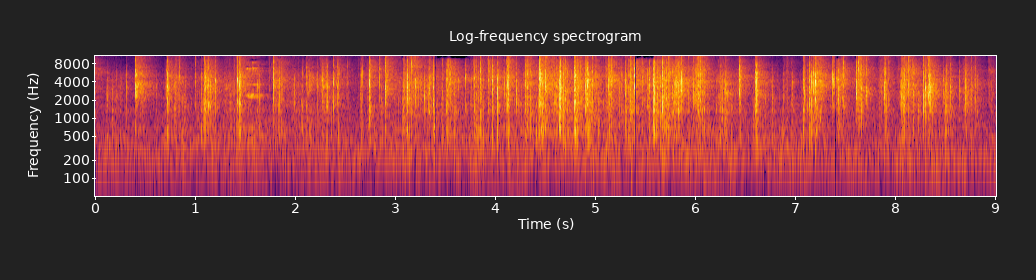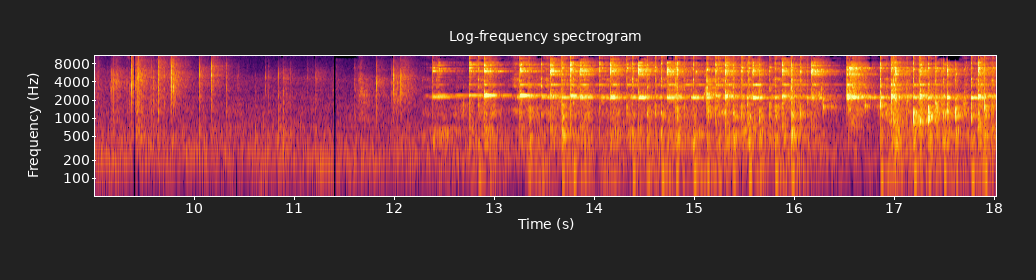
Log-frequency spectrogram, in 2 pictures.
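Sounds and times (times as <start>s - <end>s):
paper sachet crinkling: 0.0s - 12.2s.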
